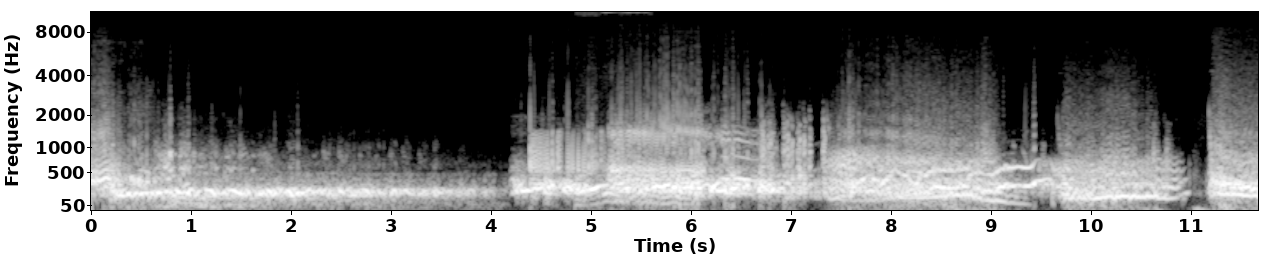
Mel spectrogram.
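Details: Hunger stomach growling (borborygmi) from girls reading in a library on an empty stomach, microphone near the abdomen: long, loud, low gurgling rumbles with shifting pitch.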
